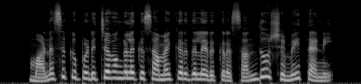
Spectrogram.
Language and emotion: Tamil, happy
